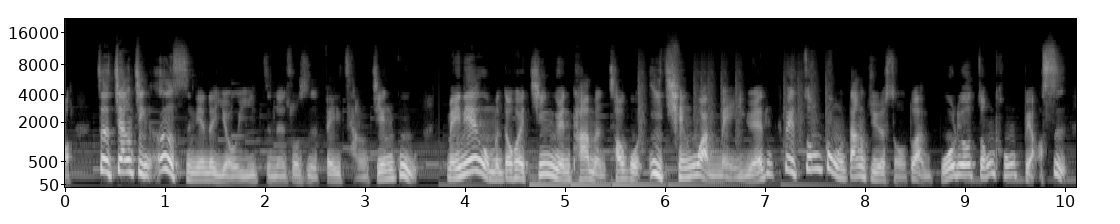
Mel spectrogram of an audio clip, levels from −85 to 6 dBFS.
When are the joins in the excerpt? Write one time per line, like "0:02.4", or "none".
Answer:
0:03.7
0:07.1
